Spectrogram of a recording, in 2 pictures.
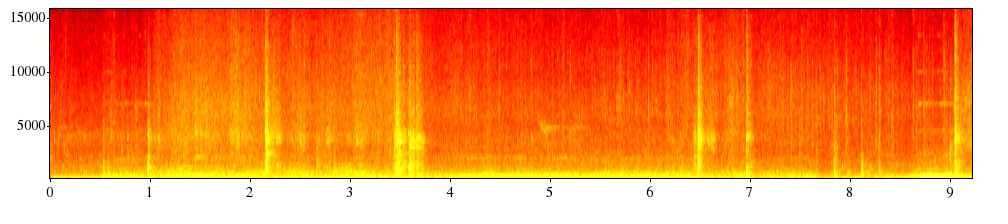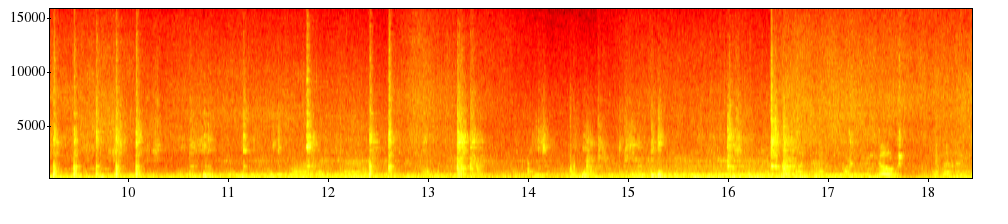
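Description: Curry fried rice stir-fried in a pan, with a steady loud sizzle and repeated scraping and clanking of a spatula against the metal, continuing throughout.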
